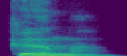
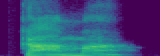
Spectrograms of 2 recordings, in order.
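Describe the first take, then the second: First: Cama with closed raised a; Portuguese cama, closed a. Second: Cama with open Spanish a; Spanish-style Cama, open a. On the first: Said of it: "closing this A". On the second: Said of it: "in Spanish, you have A". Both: Shown as a demonstration.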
